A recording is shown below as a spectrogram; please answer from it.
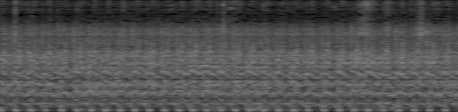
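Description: A habal-habal motorcycle taxi being ridden, its engine putting out a rapid, even low thrum with a faint clatter, steady and fairly quiet.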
